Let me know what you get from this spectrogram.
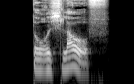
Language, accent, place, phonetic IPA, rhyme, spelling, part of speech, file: German, Germany, Berlin, [ˌdʊʁçˈlaʊ̯f], -aʊ̯f, durchlauf, verb, De-durchlauf.ogg
- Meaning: singular imperative of durchlaufen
